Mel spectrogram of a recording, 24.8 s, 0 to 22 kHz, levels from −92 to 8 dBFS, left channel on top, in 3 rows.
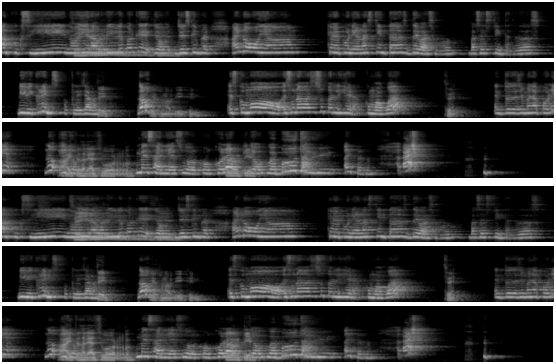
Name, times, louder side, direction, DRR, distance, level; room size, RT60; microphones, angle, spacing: voice 1, 0.0-4.5 4.9-8.0 8.5-9.7 10.3-10.5 11.7-14.3 15.7-16.7 17.2-17.7 18.6-22.2 22.4-22.9, left 1 dB, 40° left, 6 dB, 1.0 m, -30 dB
voice 2, 1.1-2.6 9.7-9.9 10.5-11.3 14.9-15.1 17.4-18.6 19.9-20.4 23.8-23.9, right 2 dB, 35° right, 8 dB, 0.7 m, -37 dB
12.5 x 5.6 x 7.4 m, 0.68 s
head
